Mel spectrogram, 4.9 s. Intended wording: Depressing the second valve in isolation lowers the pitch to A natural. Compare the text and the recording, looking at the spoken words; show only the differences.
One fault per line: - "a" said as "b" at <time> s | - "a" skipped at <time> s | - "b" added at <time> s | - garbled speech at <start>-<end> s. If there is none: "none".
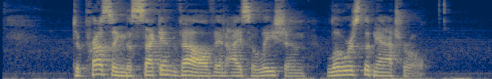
- "pitch to A" skipped at 3.7 s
